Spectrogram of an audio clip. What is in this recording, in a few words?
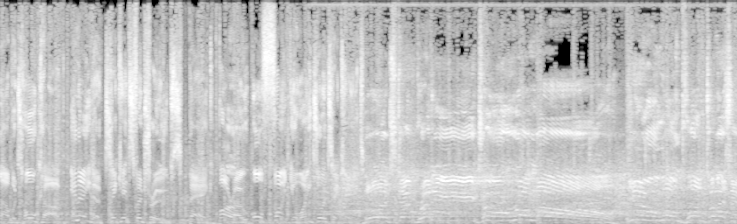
boxing commentator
